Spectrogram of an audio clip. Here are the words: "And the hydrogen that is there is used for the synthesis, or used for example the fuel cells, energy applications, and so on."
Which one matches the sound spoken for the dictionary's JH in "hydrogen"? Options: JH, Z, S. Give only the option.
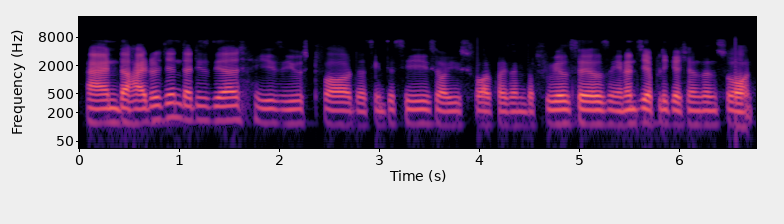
JH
